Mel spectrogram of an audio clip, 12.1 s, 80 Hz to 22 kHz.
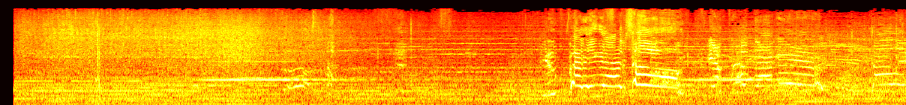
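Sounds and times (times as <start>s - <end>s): car driving on road: 0.2s - 12.0s
film music: 0.2s - 12.0s.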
